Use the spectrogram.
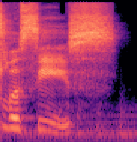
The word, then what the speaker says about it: Lacis: My real name is Lacis, but I guess you don't hear it around here. It's Latvian. People mispronounce it all the time, so Lacey is what I go by now.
